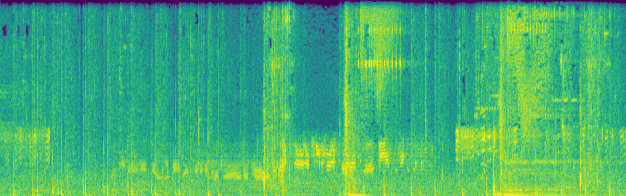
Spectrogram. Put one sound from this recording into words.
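Footsteps run quickly over hard pavement.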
